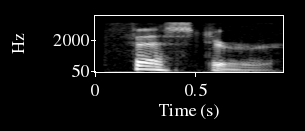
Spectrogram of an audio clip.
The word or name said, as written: fester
